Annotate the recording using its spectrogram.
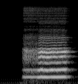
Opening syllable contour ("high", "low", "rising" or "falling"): high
